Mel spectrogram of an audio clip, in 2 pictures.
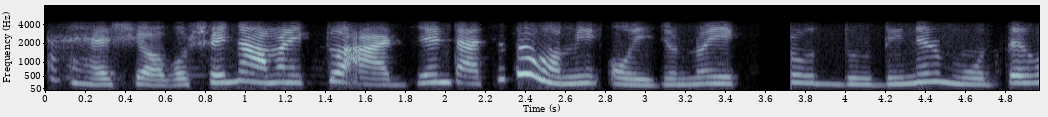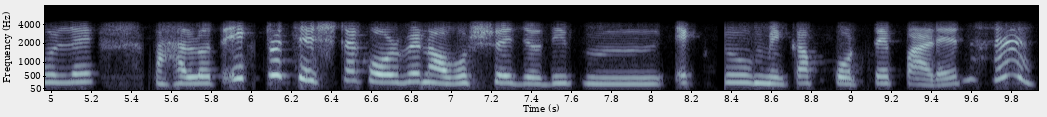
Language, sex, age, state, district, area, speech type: Bengali, female, 30-45, West Bengal, Howrah, urban, conversation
